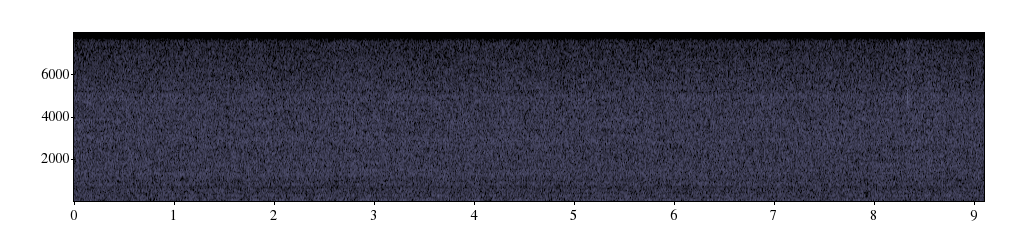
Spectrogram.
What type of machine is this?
fan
